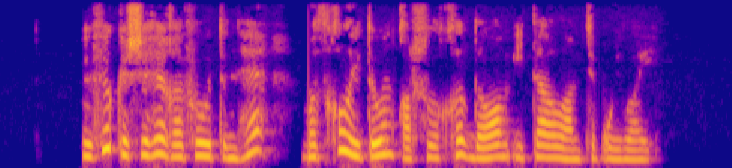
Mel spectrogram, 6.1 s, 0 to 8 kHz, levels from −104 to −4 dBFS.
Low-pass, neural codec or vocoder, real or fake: 7.2 kHz; none; real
